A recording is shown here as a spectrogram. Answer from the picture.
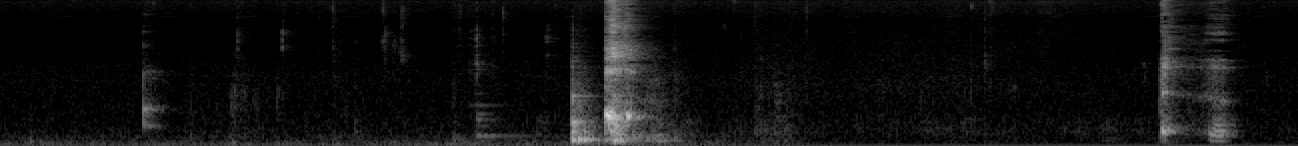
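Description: A man coughs loudly about three seconds in, then gives a shorter cough near the end. He is reacting to a swallow of coffee soda he finds disgusting.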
